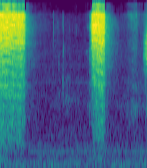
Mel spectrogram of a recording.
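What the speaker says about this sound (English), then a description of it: "spraying a little blob on" Spray can of adhesive spraying onto a fabric mask: two short, close hissing bursts separated by a pause, with a third burst starting at the end.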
